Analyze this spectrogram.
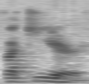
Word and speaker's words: fakir: Like, some of them were fakers and some of them weren't. Faker, Fakir. Yes, fakir, right. You pronounce it however you want.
